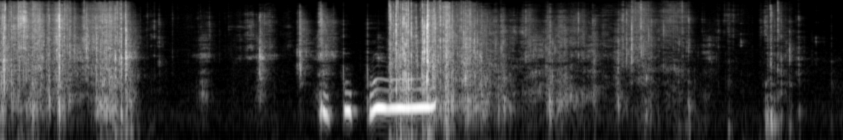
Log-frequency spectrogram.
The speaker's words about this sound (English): I am kind of like self-conscious about like how much the lavaliers will pick up about us munching and crunching. I'm not even gonna lie.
